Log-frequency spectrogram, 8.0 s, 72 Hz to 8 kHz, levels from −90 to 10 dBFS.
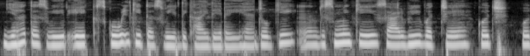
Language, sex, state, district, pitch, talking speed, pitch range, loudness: Hindi, female, Bihar, Muzaffarpur, 195 Hz, 150 wpm, 185-210 Hz, -14 LUFS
